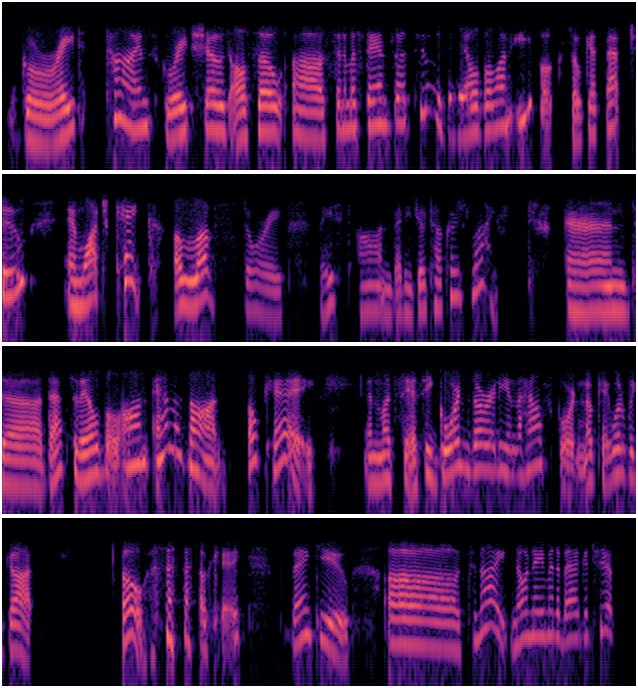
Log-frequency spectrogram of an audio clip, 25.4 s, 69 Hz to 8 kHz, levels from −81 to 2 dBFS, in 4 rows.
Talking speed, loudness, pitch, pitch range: 155 wpm, -30 LUFS, 225 Hz, 185-265 Hz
